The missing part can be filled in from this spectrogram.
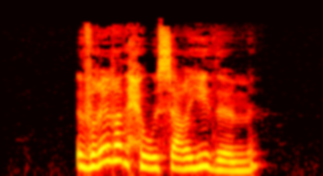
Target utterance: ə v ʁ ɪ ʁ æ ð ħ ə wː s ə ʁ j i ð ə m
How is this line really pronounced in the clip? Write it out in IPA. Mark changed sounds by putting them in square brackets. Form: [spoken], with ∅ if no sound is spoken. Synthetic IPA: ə v ʁ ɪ ʁ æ ð ħ ə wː s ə ʁ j i ð ə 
